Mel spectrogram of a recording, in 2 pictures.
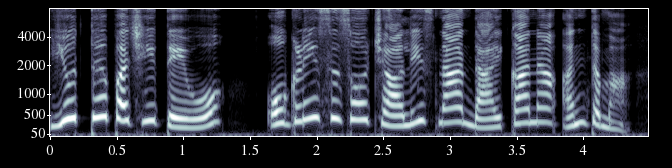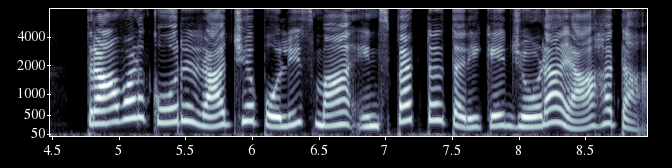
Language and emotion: Gujarati, neutral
